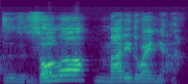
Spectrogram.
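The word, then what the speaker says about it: Xolo Maridueña: I'm not even going to take Zolo Maridwena. It's like I know you want to say like uh like like yolo, but it's like a Z.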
